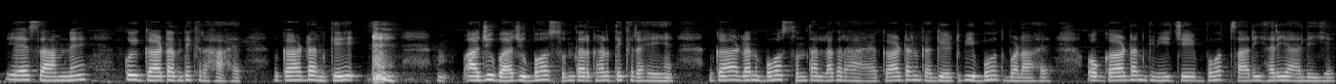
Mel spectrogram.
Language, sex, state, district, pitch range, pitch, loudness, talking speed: Hindi, female, Bihar, Gaya, 175-195 Hz, 185 Hz, -18 LUFS, 165 wpm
